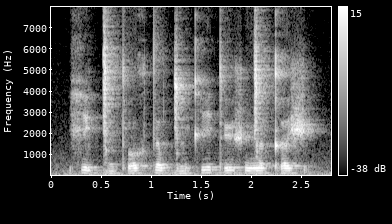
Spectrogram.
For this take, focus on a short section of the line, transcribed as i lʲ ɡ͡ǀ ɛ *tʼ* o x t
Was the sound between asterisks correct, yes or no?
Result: yes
